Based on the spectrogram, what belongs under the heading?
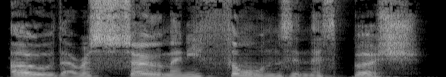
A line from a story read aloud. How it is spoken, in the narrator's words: cried Doggo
